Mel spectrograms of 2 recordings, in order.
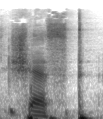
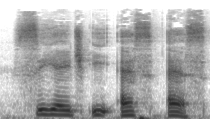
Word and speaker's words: chess: I'm like, bro, it's spelled C-H-E-S-S. It's chess. And he's like, no, it's chest because you keep it in a chest when you're not playing it.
